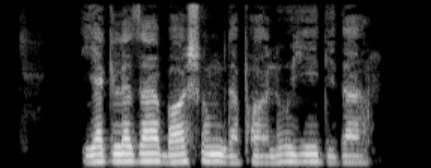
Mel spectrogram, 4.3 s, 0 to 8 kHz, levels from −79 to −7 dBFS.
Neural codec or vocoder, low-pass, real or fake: none; 7.2 kHz; real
